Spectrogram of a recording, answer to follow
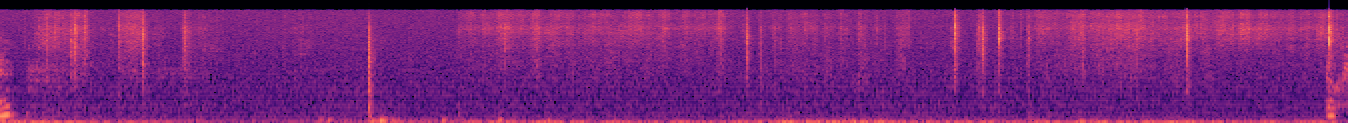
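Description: Ink blending tool dabbed and rubbed over a paper stencil: soft, uneven scrubbing and rustling of paper with small clicks, and one sharper tap about three seconds in.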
